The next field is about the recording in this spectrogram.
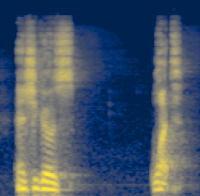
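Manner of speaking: normal talking voice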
